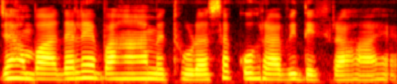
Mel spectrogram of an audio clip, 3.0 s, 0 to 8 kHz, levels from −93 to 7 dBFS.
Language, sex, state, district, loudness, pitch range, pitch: Hindi, female, Bihar, Sitamarhi, -16 LUFS, 175-205 Hz, 190 Hz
